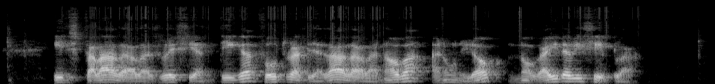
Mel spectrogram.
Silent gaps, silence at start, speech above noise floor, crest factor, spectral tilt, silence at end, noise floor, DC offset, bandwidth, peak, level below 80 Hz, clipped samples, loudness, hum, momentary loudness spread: none; 0.05 s; 48 dB; 18 dB; -6 dB/octave; 0.8 s; -66 dBFS; under 0.1%; 16.5 kHz; -2 dBFS; -60 dBFS; under 0.1%; -19 LUFS; none; 11 LU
